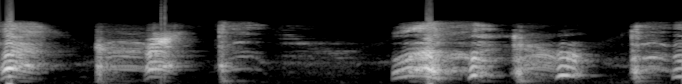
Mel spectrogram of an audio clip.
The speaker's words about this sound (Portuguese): Ai, esta maldita tosse.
